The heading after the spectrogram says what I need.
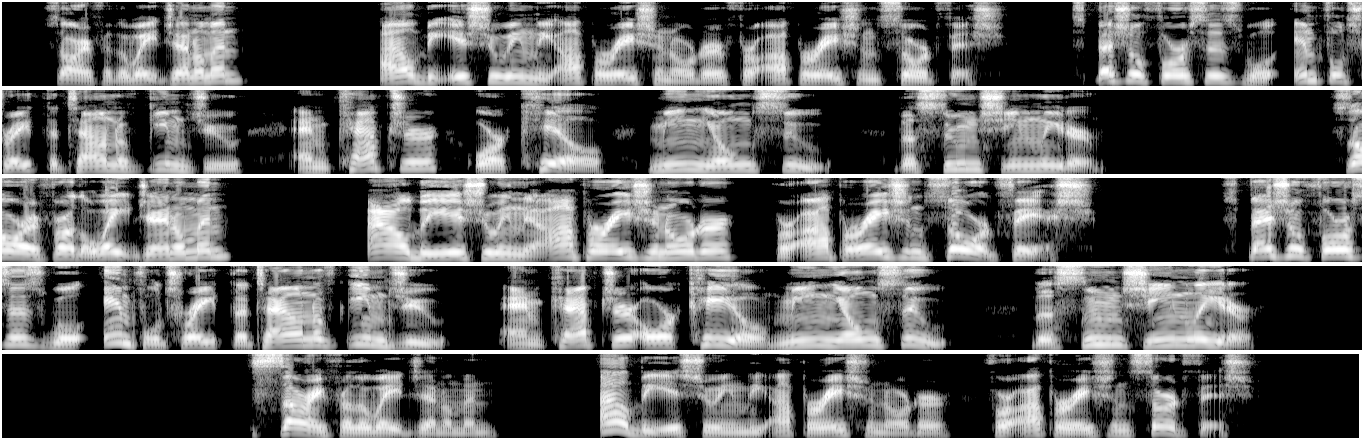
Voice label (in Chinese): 外籍英男 角色模仿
